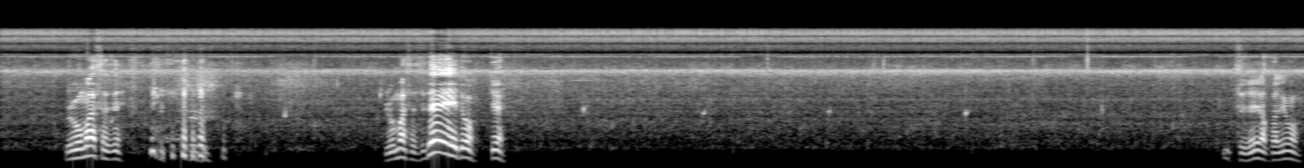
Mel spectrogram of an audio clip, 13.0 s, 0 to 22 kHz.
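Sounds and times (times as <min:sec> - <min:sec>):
high-pitched insect drone: 0:00.0 - 0:13.0
steady hiss: 0:00.0 - 0:13.0
faint ticks: 0:05.7 - 0:06.1, 0:10.8 - 0:11.2.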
